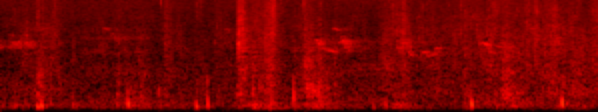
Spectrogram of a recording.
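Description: Very quiet outdoor ambience: scattered faint ticks and a few soft, high chirps.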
